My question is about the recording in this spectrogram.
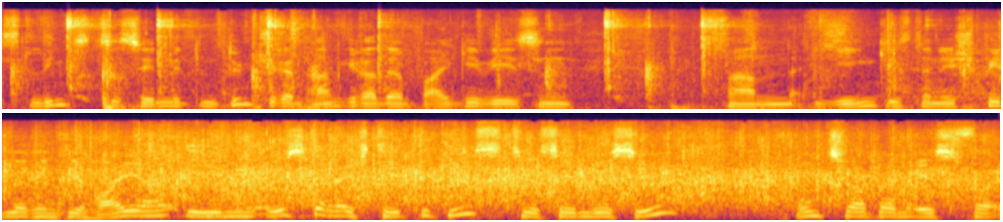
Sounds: Speech

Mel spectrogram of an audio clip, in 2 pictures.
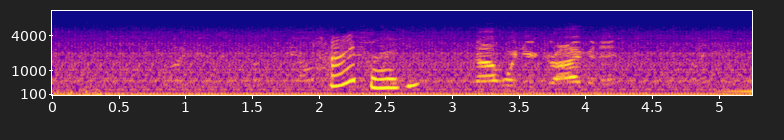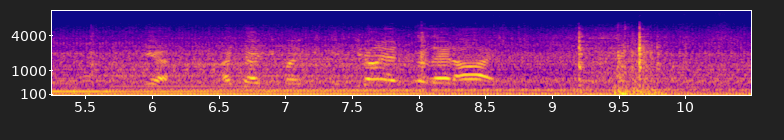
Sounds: Speech

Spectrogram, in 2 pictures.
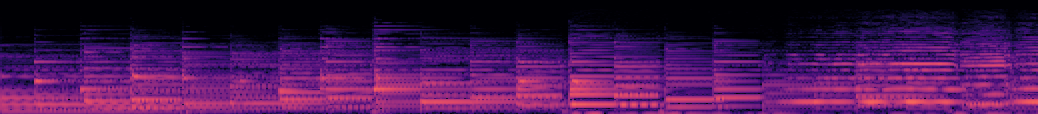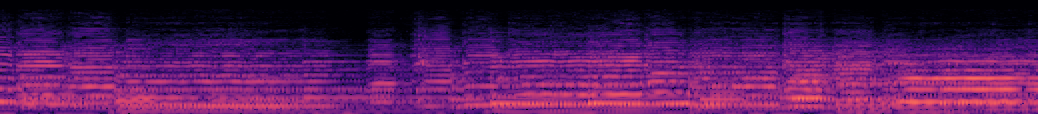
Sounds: Music, Jazz

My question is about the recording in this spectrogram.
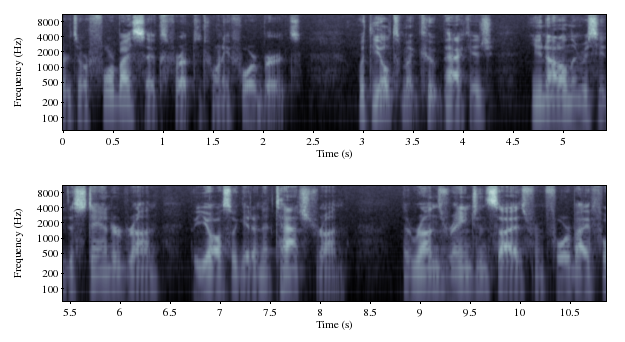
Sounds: Speech

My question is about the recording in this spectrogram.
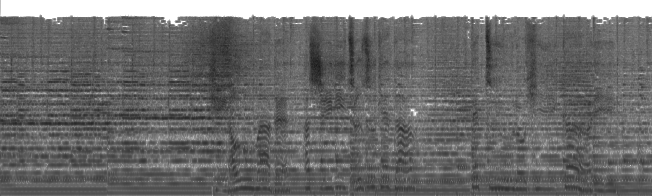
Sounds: Music

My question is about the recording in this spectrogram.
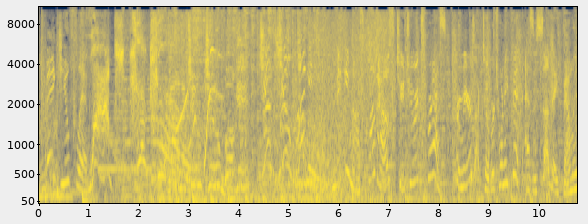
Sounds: Speech, Music

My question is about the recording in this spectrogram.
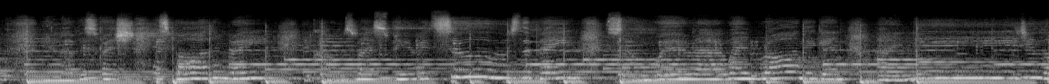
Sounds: Music

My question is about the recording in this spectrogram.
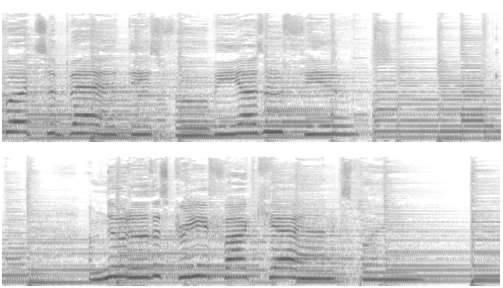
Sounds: Music

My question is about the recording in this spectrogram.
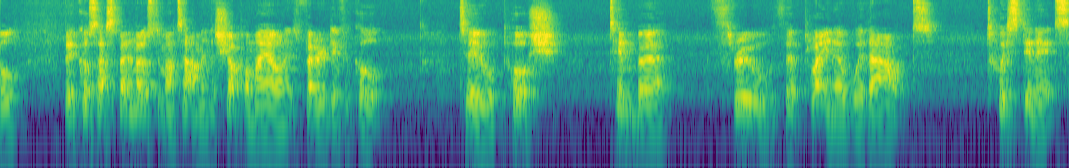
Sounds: planing timber

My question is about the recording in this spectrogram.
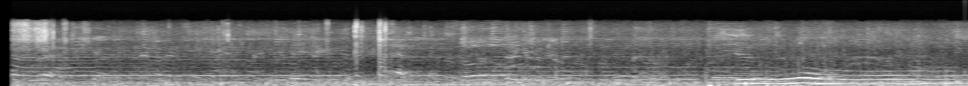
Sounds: playing ukulele

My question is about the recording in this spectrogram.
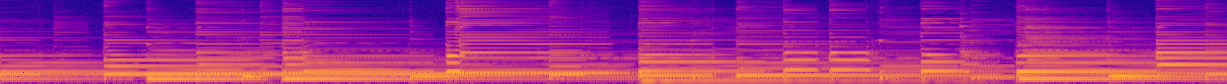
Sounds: Musical instrument, Guitar, Plucked string instrument, Music

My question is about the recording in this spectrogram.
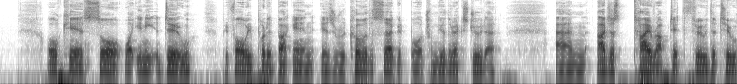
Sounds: Speech

